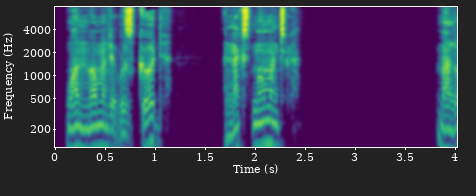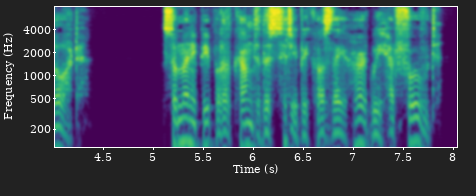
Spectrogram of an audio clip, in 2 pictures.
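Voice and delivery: high, urgent, worried voice; distressed dockmaster. A narrator's reading. Dockmaster begging his lord for help, high and distressed. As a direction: plead helplessly for an answer.

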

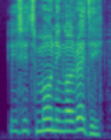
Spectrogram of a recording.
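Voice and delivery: put-on high-pitched question in a lilting Tarbanese accent. A narrator's reading. Waking woman asks her lover, lilting Tarbanese accent. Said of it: "in her lilting Tarbanese accent".

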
